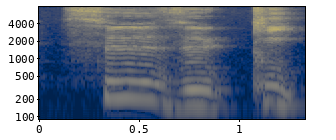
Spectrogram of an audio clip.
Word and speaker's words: Suzuki: in dem namen suzuki das wird auf japanisch immer wie ein weiches es ausgesprochen also wie ein deutsches weiches es da muss man auch ein bisschen aufpassen es heißt nicht so zugeht sondern es heißt suzuki er das erste ist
